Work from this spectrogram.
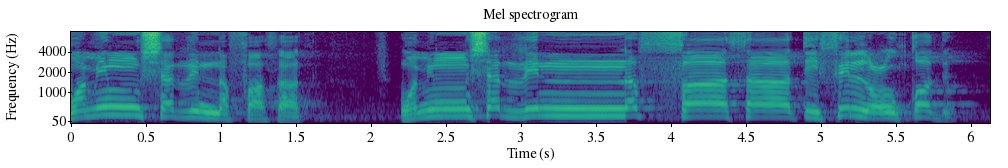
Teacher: اب دیکھیں اس میں جب ادائیگی کریں گے نفاثات جو ہے نون کے اوپر تشدید آنے کی وجہ سے ہم کیا کریں گے؟ ایک الف کا غنہ بھی کریں گے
